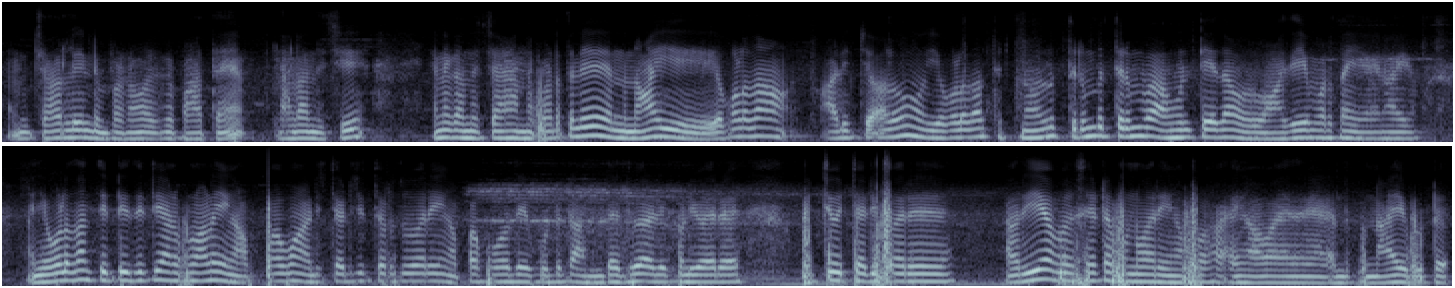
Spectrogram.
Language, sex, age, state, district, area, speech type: Tamil, male, 30-45, Tamil Nadu, Sivaganga, rural, spontaneous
